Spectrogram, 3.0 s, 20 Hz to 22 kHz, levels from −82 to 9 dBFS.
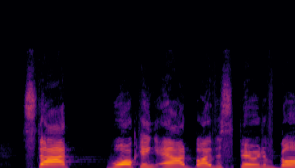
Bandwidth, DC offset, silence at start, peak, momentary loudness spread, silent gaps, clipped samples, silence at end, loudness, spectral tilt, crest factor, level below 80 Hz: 12 kHz; under 0.1%; 0.25 s; -6 dBFS; 11 LU; none; under 0.1%; 0 s; -22 LUFS; -2 dB/octave; 16 dB; -80 dBFS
